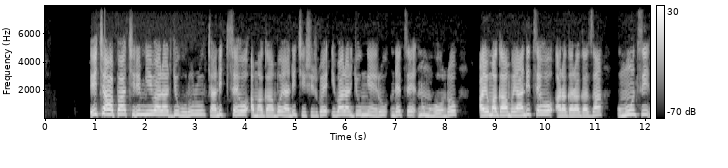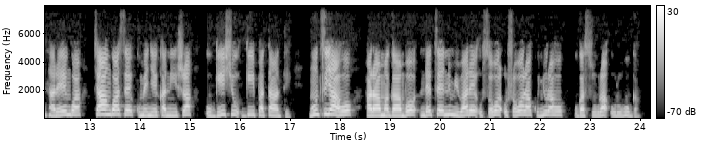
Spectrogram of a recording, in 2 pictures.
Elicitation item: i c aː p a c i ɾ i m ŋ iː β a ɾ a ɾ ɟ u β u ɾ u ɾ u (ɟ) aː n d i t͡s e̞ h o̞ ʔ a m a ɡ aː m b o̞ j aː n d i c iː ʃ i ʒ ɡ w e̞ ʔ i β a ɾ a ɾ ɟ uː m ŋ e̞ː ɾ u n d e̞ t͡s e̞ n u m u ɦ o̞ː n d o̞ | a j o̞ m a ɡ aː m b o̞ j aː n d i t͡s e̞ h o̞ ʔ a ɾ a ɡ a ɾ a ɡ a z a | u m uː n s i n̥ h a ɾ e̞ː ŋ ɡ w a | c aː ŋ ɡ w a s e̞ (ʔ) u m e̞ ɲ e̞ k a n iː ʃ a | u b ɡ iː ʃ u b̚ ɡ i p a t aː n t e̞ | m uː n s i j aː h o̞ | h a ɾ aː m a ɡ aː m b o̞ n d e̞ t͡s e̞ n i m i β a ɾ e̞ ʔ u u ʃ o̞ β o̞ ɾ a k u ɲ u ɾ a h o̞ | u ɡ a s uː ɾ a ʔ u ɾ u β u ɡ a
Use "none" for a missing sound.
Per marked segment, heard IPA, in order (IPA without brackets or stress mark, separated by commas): c, k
